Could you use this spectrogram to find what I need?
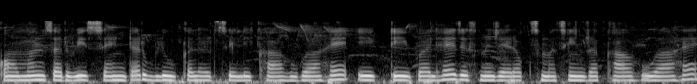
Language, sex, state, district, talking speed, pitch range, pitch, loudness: Hindi, female, Jharkhand, Deoghar, 155 wpm, 190-200 Hz, 195 Hz, -15 LUFS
